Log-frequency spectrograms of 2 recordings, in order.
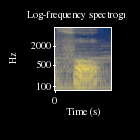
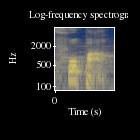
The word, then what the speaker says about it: faux: Its silence seems perhaps calculated in faux and faux pas.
